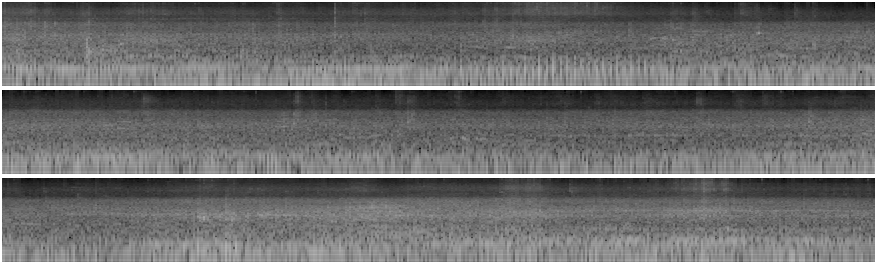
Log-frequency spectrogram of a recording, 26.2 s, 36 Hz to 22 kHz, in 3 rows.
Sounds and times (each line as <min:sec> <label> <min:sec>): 0:00.0 Traffic sound 0:26.1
